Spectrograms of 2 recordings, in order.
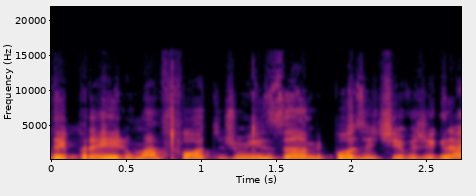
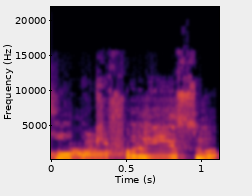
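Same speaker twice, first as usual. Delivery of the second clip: much higher, startled voice. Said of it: "Ele falou assim".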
